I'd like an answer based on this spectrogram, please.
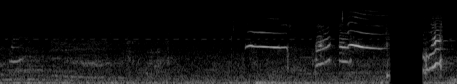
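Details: Several 17-day-old kittens, part of a litter of four born to the cat Nina, give thin, high-pitched mews that rise and fall, roughly three or four short calls in quick succession over a low background hiss.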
